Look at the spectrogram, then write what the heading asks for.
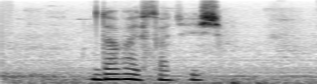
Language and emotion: Russian, sad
